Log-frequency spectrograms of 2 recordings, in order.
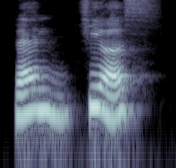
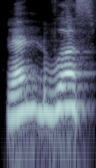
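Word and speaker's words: rendezvous: ये दो spelling x और जेड, फा और रेंजियस नहीं पढ़ते, इसे हम रेंडवस पढ़ेंगे। तो इस तरह से हमारे पास ए से लगाकर जेड तक के लिए स्पेलिंग हैं।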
